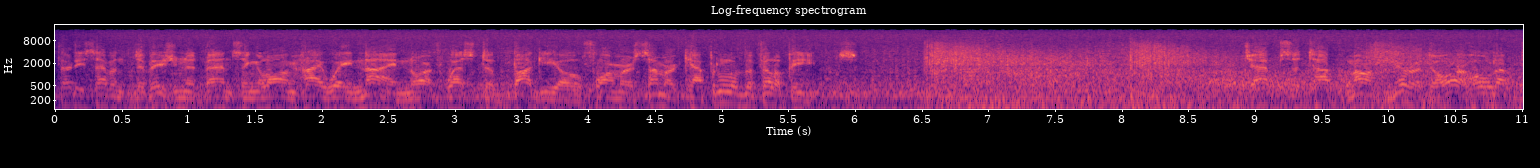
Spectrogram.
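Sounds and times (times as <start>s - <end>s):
continuous low rumble: 0.0s - 11.0s
artillery and gunfire: 6.4s - 11.0s
explosion blast: 6.5s - 11.0s.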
